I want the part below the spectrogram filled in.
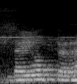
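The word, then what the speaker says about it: diopter: क की मात्रा है, न कि ख की मात्रा। इंग्लिश में देख लीजिए ना क्या है, डायोप्टर है ना।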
